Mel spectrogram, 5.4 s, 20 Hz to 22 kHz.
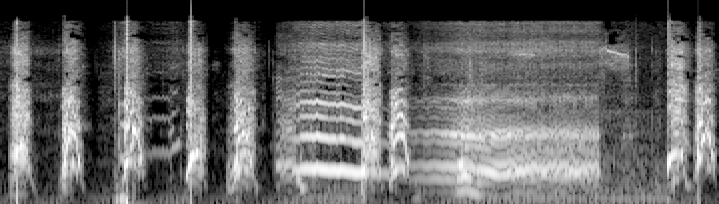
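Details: Excited rescued Japanese Chin named Chey, 7 lb, in a parked car before a walk in the local park. Several short sharp barks from the other dogs, then a long, sustained, wobbling whine that bends up and down.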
